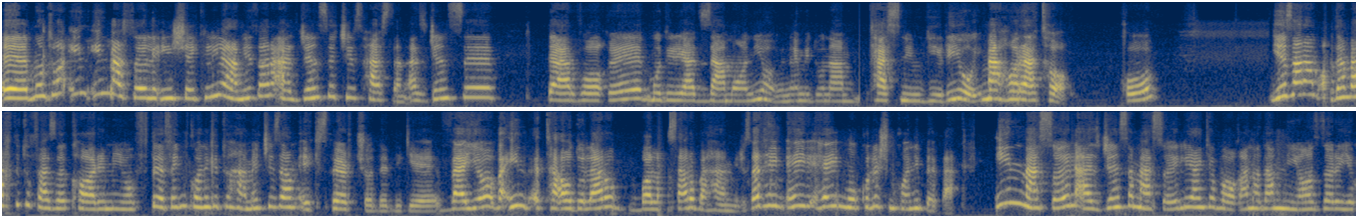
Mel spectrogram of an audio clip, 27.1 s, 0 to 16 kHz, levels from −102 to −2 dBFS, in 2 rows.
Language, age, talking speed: Persian, 30-49, 170 wpm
